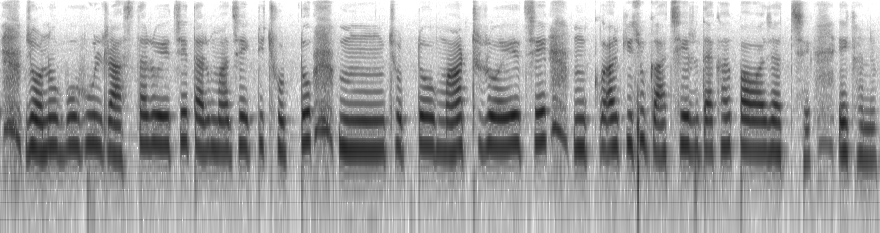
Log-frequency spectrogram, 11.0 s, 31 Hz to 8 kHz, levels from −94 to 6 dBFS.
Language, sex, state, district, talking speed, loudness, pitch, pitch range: Bengali, female, West Bengal, Malda, 100 wpm, -16 LUFS, 240 Hz, 225-255 Hz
